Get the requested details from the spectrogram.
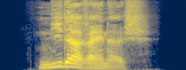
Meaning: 1. of the Lower Rhine (Niederrhein) 2. Low Rhenish: in, of or relating to the dialects of the Lower Rhine region (Niederrheinisch)
- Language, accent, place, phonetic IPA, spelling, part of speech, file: German, Germany, Berlin, [ˈniːdɐˌʁaɪ̯nɪʃ], niederrheinisch, adjective, De-niederrheinisch.ogg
